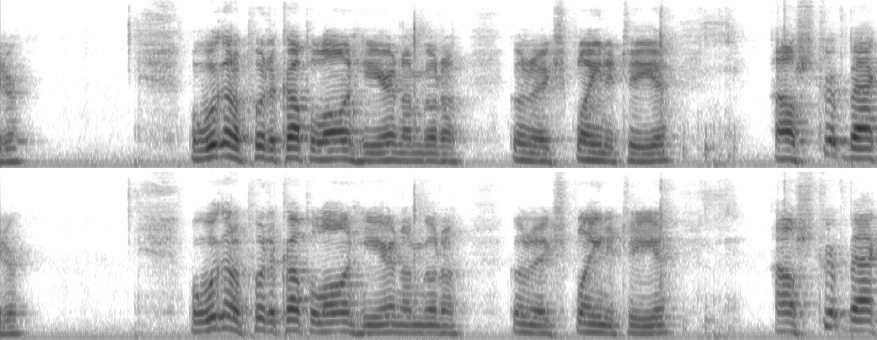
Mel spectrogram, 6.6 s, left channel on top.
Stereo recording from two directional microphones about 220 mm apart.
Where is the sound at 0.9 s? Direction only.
25° right (ahead or behind).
